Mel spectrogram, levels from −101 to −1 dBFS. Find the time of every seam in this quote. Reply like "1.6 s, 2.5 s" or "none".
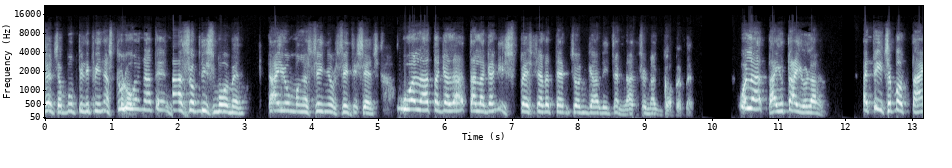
1.9 s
